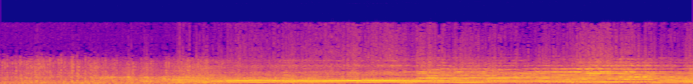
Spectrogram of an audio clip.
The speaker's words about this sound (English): The engine seems to have lost its harmony. Yes, the harmony is gone.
